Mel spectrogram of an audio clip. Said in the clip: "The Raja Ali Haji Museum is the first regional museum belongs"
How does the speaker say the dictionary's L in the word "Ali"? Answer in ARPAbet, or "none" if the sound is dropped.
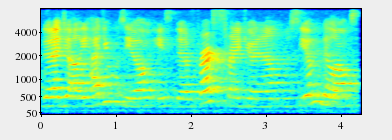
L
